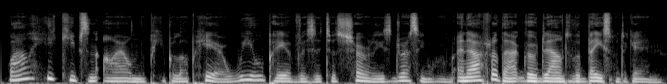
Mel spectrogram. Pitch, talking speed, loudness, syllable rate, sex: 150 Hz, 245 wpm, -17 LUFS, 5.8 syllables/s, female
